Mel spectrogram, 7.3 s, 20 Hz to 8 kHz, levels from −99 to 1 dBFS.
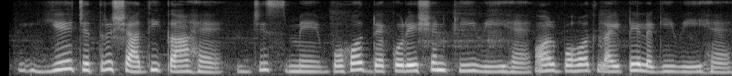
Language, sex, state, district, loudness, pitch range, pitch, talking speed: Hindi, female, Uttar Pradesh, Ghazipur, -23 LUFS, 205-255 Hz, 225 Hz, 140 wpm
